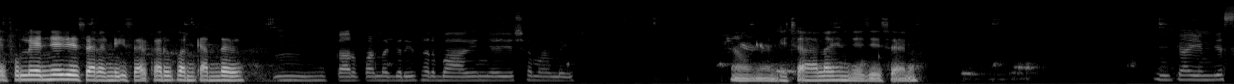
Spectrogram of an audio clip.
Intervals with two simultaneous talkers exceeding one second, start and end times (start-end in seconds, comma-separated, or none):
none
